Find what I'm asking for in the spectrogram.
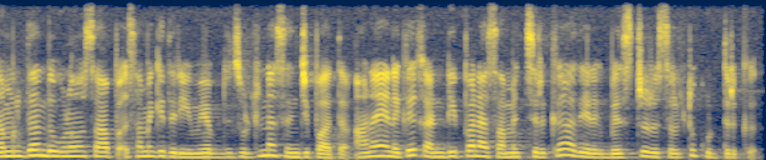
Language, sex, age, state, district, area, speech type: Tamil, female, 30-45, Tamil Nadu, Viluppuram, urban, spontaneous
